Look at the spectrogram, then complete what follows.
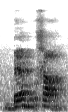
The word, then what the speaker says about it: ব্যবসা: যেমন ব্যবসা বা ব্যবসা, এখানে যে জফল আছে এই জয়ের উচ্চারণ হবে এর মতো। ব্যবসা।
